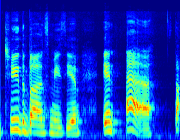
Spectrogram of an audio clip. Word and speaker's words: Ayr: We sent our Scotland reporter, David Donaldson, to the Burns Museum in Ayr.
